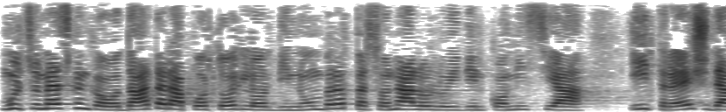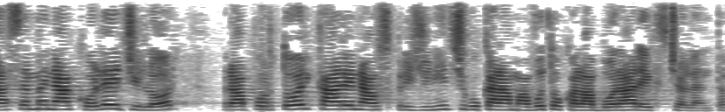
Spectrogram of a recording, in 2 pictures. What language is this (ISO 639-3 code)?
ron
